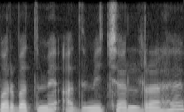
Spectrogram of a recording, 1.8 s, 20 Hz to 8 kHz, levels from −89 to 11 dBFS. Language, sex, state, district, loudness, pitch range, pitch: Hindi, female, Bihar, Darbhanga, -18 LUFS, 195-200 Hz, 195 Hz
